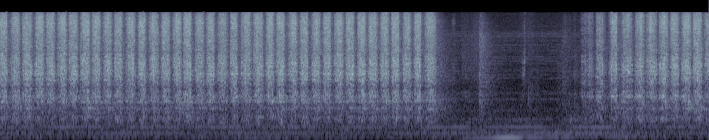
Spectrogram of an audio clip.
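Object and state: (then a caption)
Coconut flesh grated on a metal grater. A hand grates a piece of solid fresh coconut flesh on a stainless steel box grater, with the shreds collecting on a bamboo board. Fast, steady, bright rasping strokes repeat at a regular rhythm, pause briefly near the middle with only a soft low rustle, then resume.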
